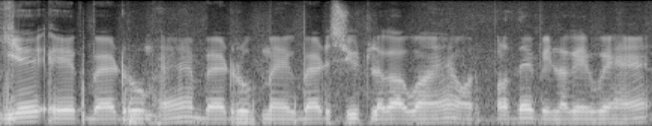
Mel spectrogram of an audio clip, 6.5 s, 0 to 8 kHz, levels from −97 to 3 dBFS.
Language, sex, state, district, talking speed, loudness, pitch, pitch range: Hindi, male, Rajasthan, Jaisalmer, 155 wpm, -16 LUFS, 90 Hz, 90-95 Hz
